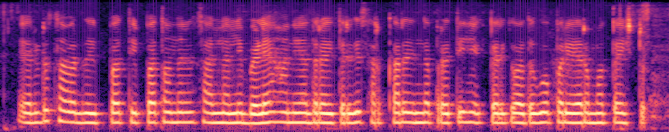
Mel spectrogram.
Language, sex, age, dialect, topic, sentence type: Kannada, female, 41-45, Central, agriculture, question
